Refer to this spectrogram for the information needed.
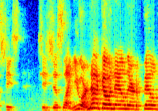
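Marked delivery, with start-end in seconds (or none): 1.4-3.2 very high-pitched, shrill yell. Retelling how a ticket-booth lady turned them away, imitating a lady shouting. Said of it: "She's shouting at us".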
